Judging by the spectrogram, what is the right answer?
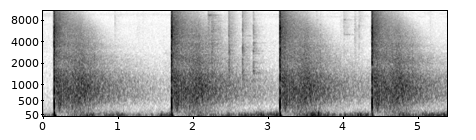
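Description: Four shots from a Star BM 9mm pistol, about one and a half seconds apart, each followed by a long fading echo.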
